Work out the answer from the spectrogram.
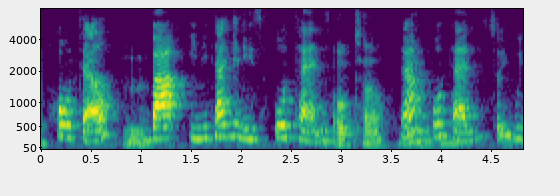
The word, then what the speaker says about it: hotel: And the H in Italian is mute. So we don't pronounce it.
